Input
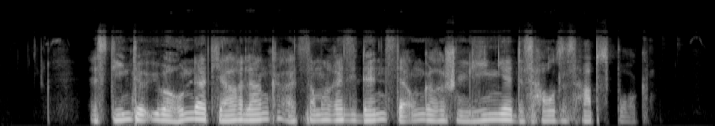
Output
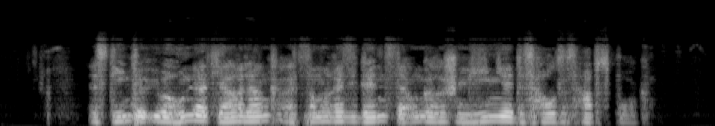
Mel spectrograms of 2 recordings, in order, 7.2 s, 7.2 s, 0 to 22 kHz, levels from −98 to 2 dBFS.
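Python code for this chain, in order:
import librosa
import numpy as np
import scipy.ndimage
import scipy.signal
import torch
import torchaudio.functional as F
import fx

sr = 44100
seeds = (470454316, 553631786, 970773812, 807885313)

y = fx.pitch_bins(x, sr, semitones=-4.0)
y = y + 0.64 * np.pad(y, (int(3.8 * sr / 1000.0), 0))[:len(y)]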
